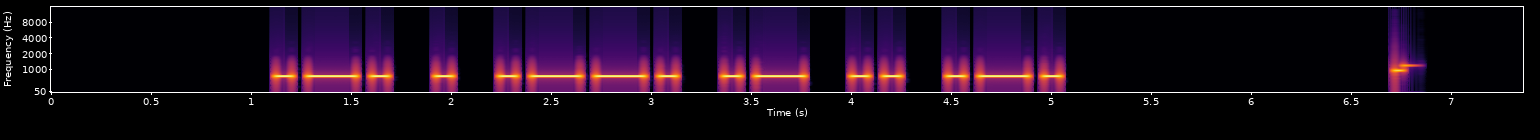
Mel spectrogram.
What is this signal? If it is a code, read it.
Morse code, heard as a keyed tone, about 15 wpm, 700 Hz. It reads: REPAIR
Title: Top 1501-1750 Words 15wpm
